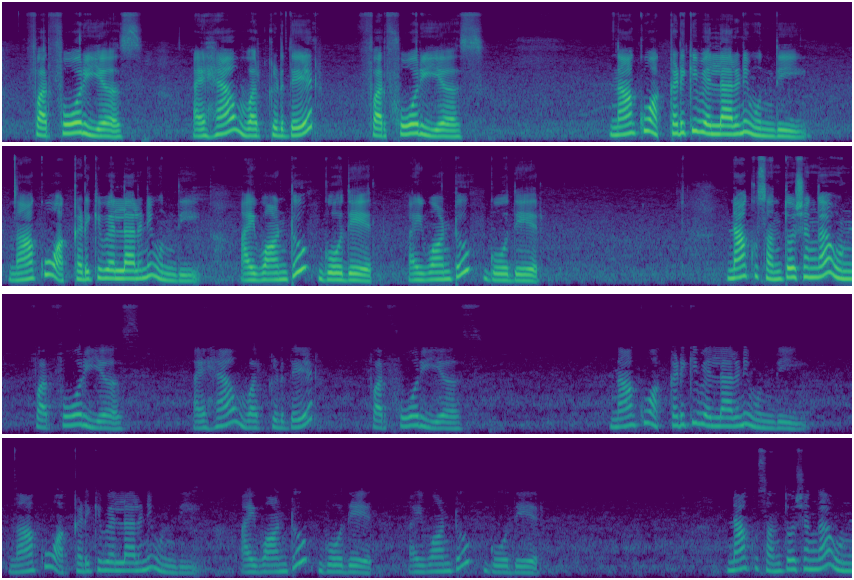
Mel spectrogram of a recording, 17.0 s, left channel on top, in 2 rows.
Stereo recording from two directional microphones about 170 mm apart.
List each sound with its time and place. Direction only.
0.3 s speech: 70° left (ahead or behind); by 3.2 s 90° left
3.6 s speech: 80° left
6.1 s speech: 90° left; by 13.8 s 75° left (ahead or behind)
15.8 s speech: 80° left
